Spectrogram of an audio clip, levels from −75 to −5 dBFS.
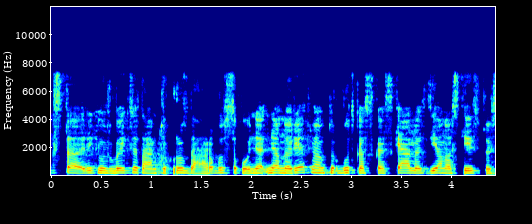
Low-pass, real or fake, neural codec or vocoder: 7.2 kHz; fake; codec, 16 kHz, 16 kbps, FreqCodec, larger model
